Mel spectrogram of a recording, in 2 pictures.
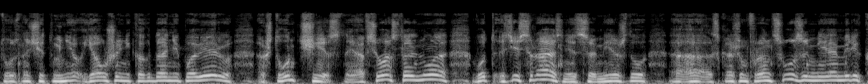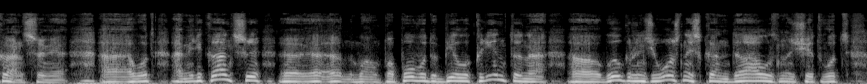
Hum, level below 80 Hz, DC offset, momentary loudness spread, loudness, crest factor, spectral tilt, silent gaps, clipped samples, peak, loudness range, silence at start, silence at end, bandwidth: none; -40 dBFS; under 0.1%; 6 LU; -19 LUFS; 12 dB; -5.5 dB/octave; none; under 0.1%; -6 dBFS; 1 LU; 0 s; 0 s; 12 kHz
